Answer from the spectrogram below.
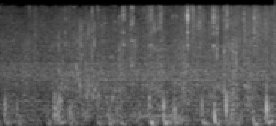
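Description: Horse hooves galloping up at dawn as a rider arrives at a group of men, a quick run of hard clip-clop strikes that grow slightly louder toward the end, with no talking.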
